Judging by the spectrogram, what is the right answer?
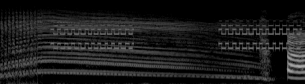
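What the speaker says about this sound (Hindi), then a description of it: "मेरा फोन बज रहा है" A mobile phone ringing with an electronic ringtone: sustained, sliding melodic tones close and clear, dipping briefly before resuming.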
